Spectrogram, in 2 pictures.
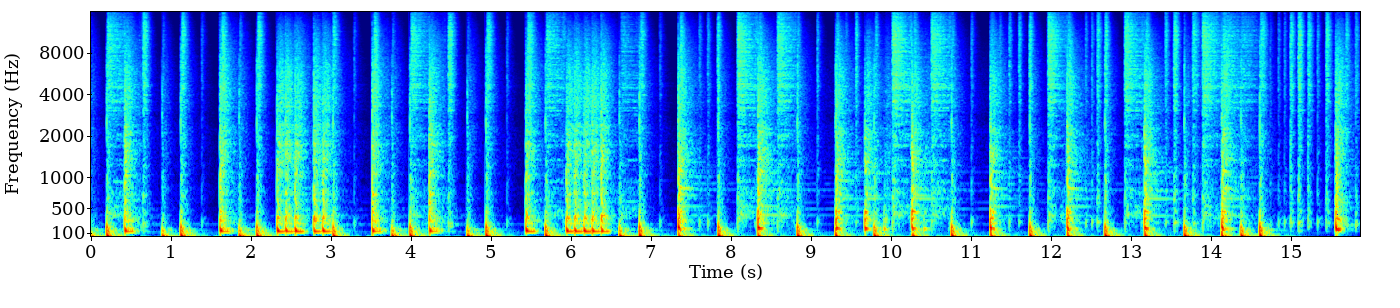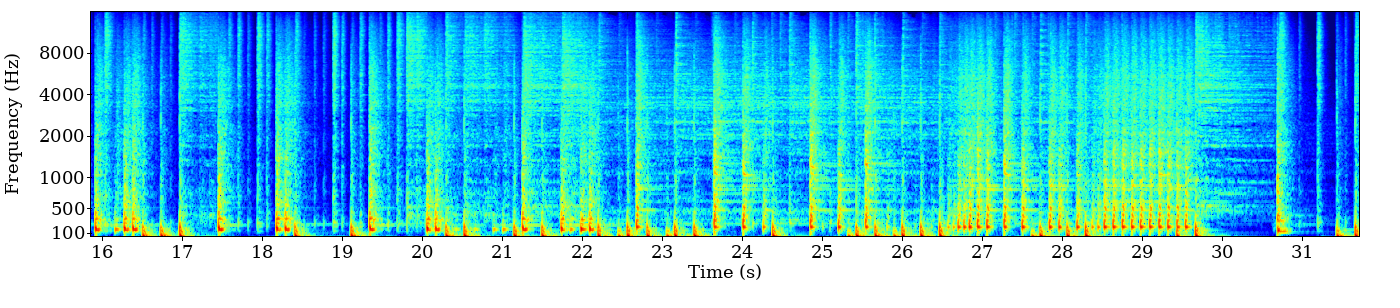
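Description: Drum kit played with sticks: a groove on Ludwig Acro metal-shell snare drums in new tunings, lower and drier, the brass one nearly dead, together with kick drum, hi-hat and cymbals. Near the end the cymbals wash louder and more steadily.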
